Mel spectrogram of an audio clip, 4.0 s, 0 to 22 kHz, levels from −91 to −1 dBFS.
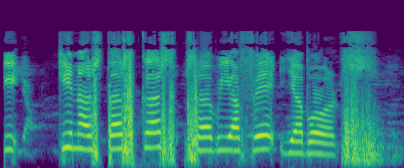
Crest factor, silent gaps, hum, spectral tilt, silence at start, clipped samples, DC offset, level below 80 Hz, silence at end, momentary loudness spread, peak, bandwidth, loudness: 14 dB; none; none; -3 dB/octave; 0.05 s; under 0.1%; under 0.1%; -46 dBFS; 0.1 s; 8 LU; 0 dBFS; 11.5 kHz; -14 LUFS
